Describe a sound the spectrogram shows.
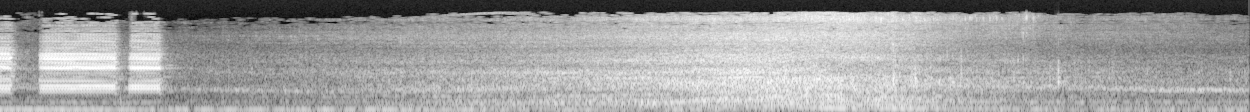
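A van drives past close by, its engine and tyres swelling and fading.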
